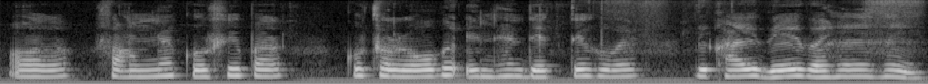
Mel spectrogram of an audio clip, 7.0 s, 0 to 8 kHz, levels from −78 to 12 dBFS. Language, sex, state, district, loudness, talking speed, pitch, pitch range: Hindi, female, Rajasthan, Jaipur, -14 LUFS, 110 wpm, 190 Hz, 185-195 Hz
